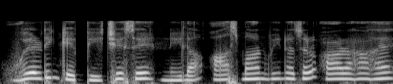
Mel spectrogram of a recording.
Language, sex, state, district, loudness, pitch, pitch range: Hindi, female, Himachal Pradesh, Shimla, -15 LUFS, 255 Hz, 220-270 Hz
